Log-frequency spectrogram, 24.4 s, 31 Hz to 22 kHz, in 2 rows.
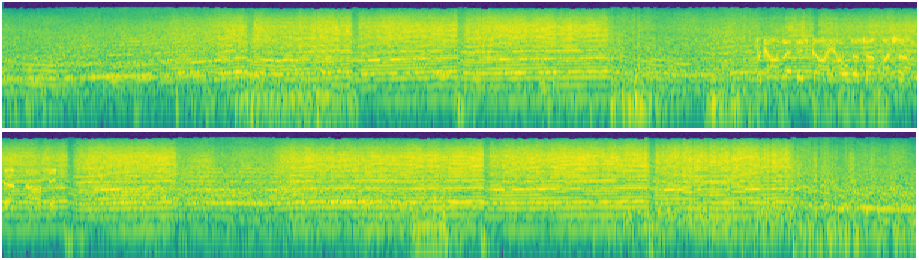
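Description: A video-game Formula One V8 engine screams, revving up through the gears.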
